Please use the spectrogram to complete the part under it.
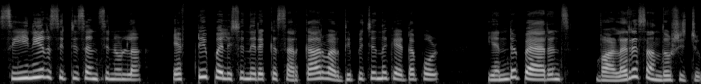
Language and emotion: Malayalam, happy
